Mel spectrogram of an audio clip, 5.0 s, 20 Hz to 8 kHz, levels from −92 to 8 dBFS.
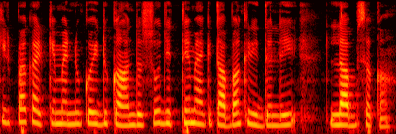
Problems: background sounds at intervals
